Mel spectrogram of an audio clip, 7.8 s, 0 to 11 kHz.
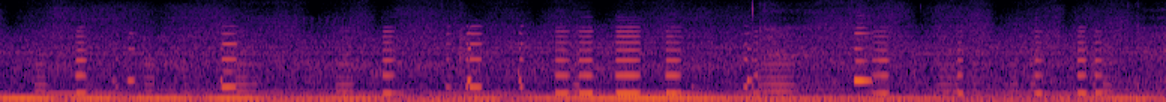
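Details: Minelab Equinox 800 metal detector in multi-frequency mode over clean ground after ground balance: steady hum with scattered chattering beeps, far noisier than 10 kHz mode; owner unsure if machine is faulty.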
